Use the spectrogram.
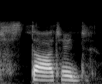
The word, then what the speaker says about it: started: See here, this is the third sound. E D where I mean it's a syllable and then D. Okay. Start. St started. We can't say started or started. There has to be a breakup in sound. There has to be a syllable thrown in.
